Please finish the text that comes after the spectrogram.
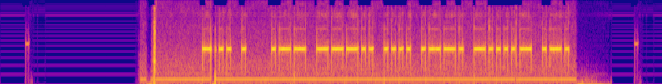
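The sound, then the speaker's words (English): Morse code comes over a radio from a station answering a call on a radio net: a single steady high beep keyed on and off in quick dots and dashes for about eight seconds, over a constant low hum, with no voices. “Okay, I got the Morse code, but nothing heard on him.”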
